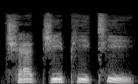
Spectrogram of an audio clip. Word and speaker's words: ChatGPT: GPT is pronounced with the letters spelled out, GPT.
